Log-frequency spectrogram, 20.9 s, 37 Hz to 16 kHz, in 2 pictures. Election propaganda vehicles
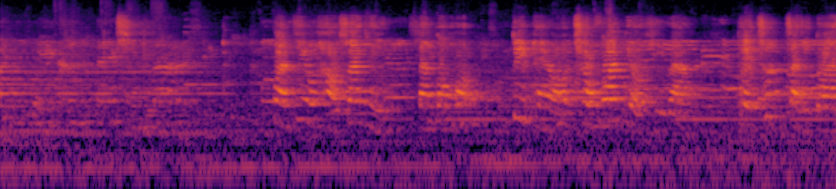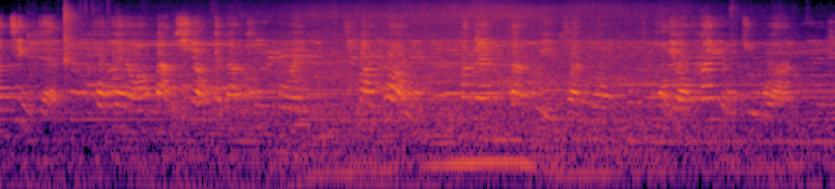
11.4s 20.8s

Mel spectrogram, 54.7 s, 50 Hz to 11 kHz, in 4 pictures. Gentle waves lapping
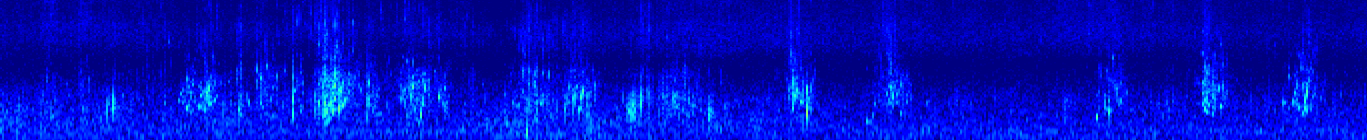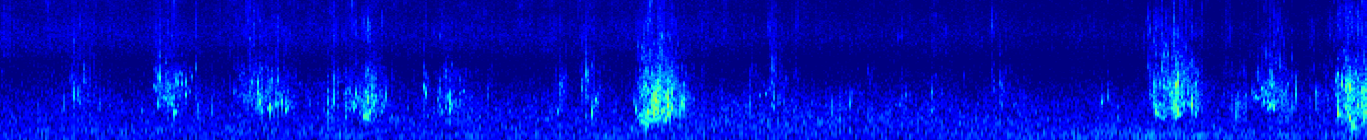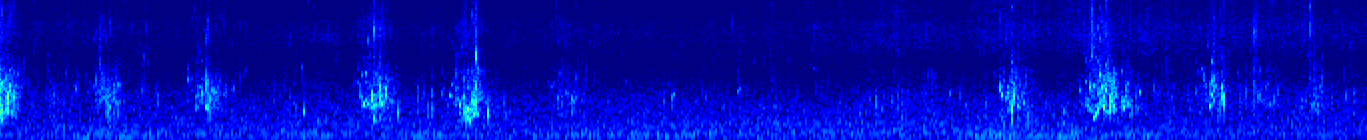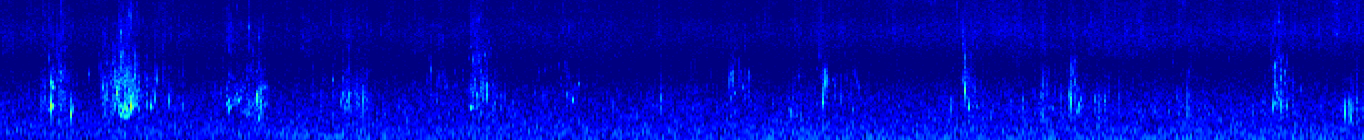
0.3s 9.1s, 14.3s 18.5s, 19.4s 23.8s, 25.1s 46.8s, 48.2s 49.7s, 50.4s 50.8s, 53.6s 54.6s

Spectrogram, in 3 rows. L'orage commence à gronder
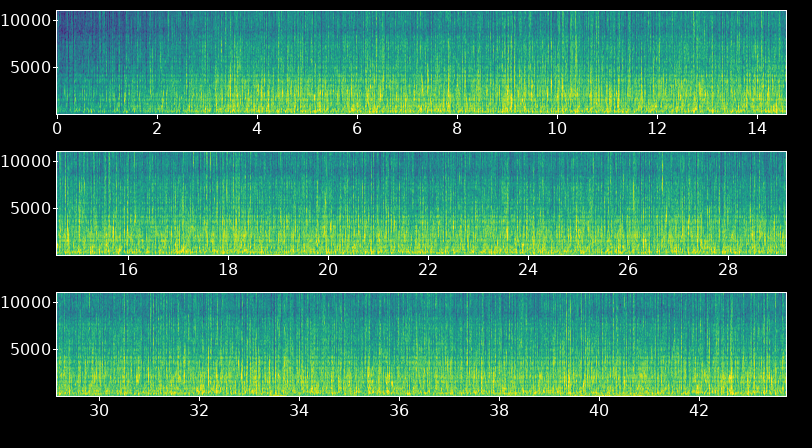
18.3s 20.4s, 32.0s 43.7s

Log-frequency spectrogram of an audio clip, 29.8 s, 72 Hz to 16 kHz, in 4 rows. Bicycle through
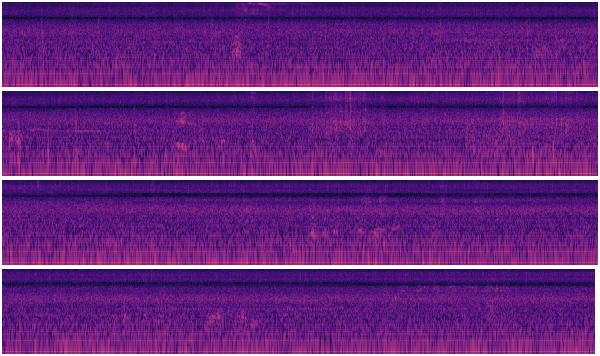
11.0s 15.4s

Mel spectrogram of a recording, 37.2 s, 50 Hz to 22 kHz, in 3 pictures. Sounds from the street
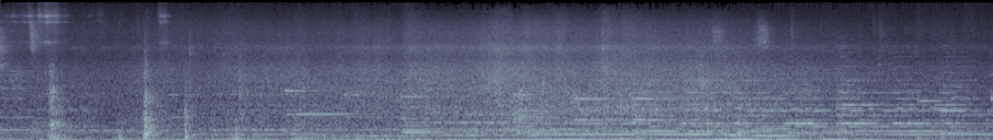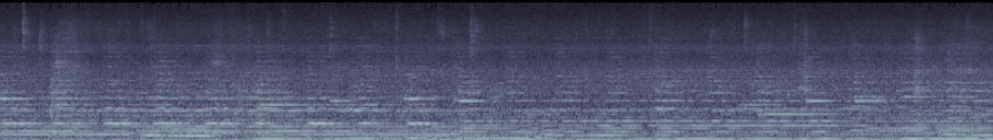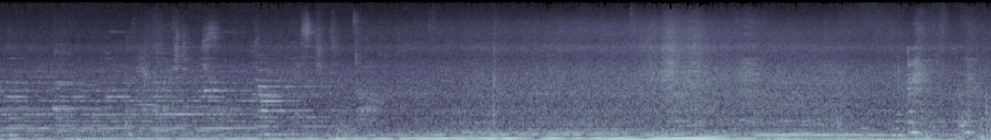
28.9s 37.2s

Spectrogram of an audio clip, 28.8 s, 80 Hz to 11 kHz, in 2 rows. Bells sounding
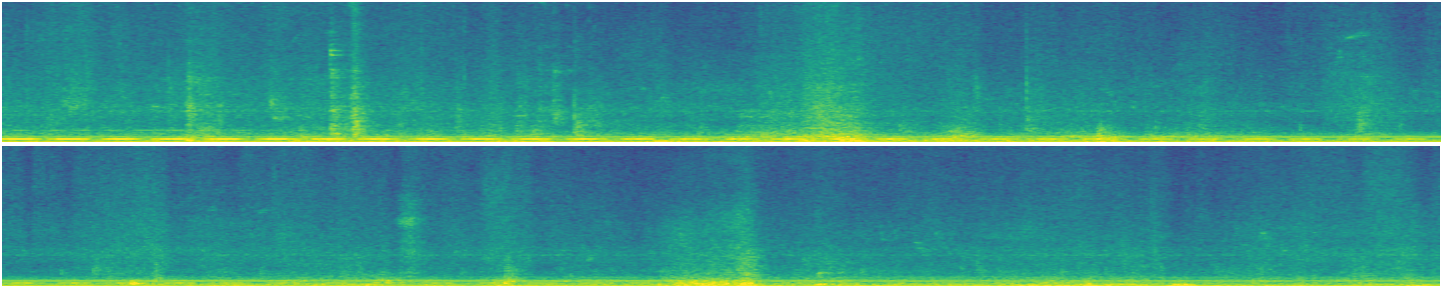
0.0s 9.6s

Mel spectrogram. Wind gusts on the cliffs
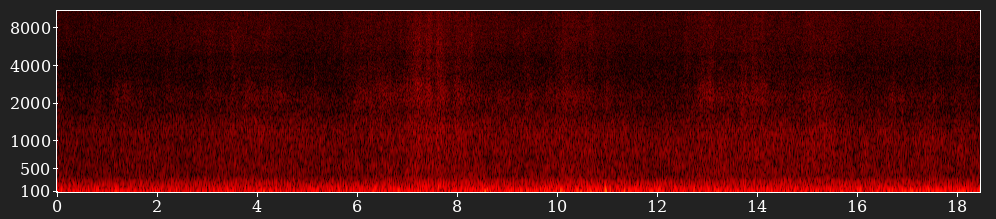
6.2s 18.4s

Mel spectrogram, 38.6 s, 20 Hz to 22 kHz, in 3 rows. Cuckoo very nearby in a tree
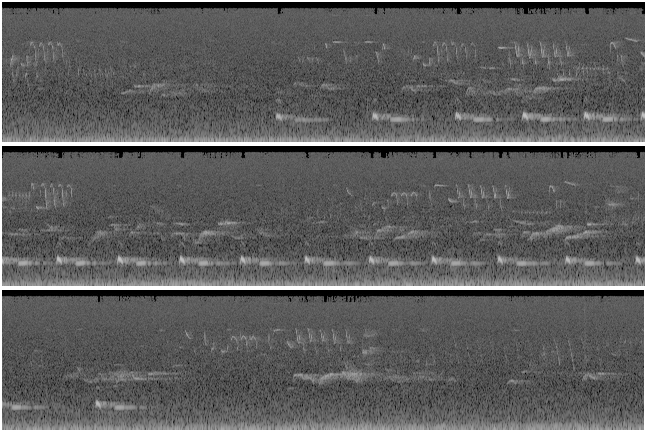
5.4s 34.9s

